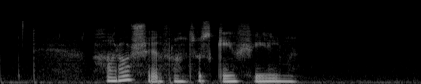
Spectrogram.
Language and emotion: Russian, sad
